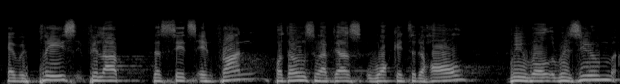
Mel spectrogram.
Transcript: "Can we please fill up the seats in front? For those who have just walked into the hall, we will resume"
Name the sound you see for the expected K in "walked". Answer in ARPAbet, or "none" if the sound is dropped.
K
